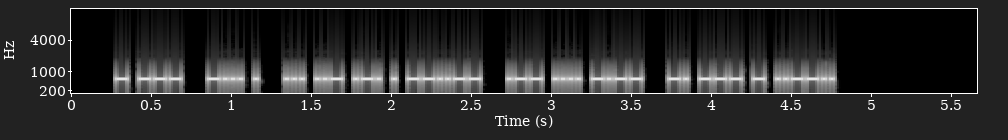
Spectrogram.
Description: Morse code, heard as a keyed tone, about 49 wpm, 700 Hz. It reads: TO BE SURE, WHY NOT?
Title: Sentences from Top 600 Words 50wpm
